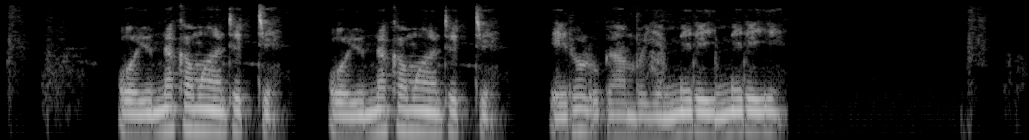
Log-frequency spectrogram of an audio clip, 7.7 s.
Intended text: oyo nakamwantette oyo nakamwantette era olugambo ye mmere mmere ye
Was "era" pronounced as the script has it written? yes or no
yes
